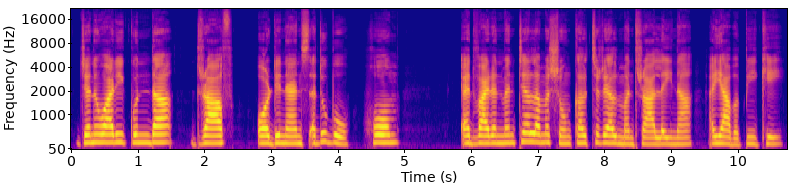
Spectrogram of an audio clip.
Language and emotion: Manipuri, neutral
